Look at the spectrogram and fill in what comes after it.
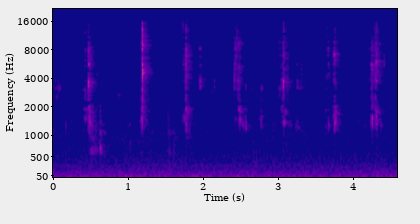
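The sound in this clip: Crunchy chewing on a hard, dried slice of huangjing (Polygonatum), a herbal root steamed and sun-dried nine times. Many crisp, brittle bites crackle at an irregular pace, fairly faint, with no talk.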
